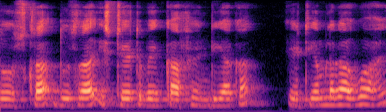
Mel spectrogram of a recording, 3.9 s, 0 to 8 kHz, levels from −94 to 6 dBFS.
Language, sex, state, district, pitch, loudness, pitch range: Bhojpuri, male, Uttar Pradesh, Gorakhpur, 185 Hz, -18 LUFS, 180-195 Hz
